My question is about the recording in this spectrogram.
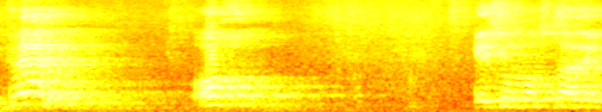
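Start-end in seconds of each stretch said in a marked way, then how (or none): none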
